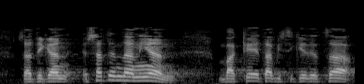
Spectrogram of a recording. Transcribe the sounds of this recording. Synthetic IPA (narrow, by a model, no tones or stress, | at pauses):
sat̪ikane̞sat̪e̞nd̪aneam | bakeːt̪aβisikeðet͡sa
